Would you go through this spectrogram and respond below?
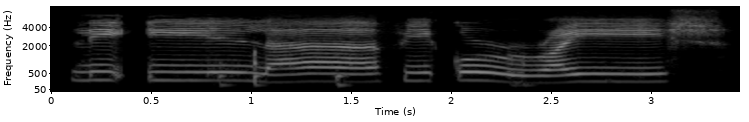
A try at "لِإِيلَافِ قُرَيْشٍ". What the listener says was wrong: That's good. So I highlighted these two yas because you needed to hold them for a bit longer. They need to be 2 seconds.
